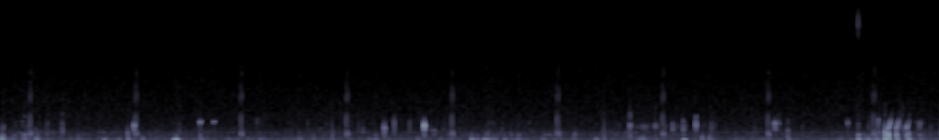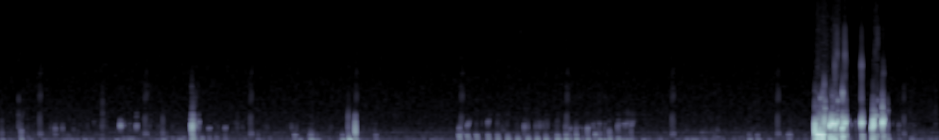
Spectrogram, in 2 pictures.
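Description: Irregular gurgles, squeaks and rumbles from the belly, ending in a loud burst of gurgling.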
